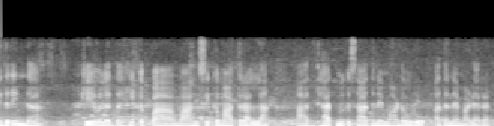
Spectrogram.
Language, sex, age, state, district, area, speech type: Kannada, female, 60+, Karnataka, Dharwad, rural, spontaneous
